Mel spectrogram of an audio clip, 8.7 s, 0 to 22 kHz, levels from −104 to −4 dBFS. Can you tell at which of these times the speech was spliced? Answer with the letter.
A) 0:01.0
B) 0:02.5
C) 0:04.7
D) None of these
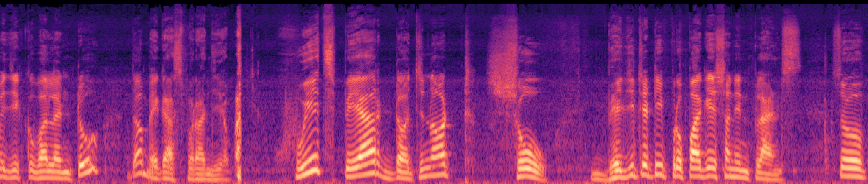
B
